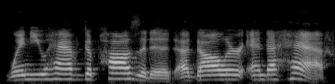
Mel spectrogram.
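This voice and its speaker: A woman playing a polite, formal long-distance telephone operator in an old-time radio drama, speaking in a measured, official way. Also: on the high side, expressive, sharp tone, lo-fi sound. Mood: formal, businesslike.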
